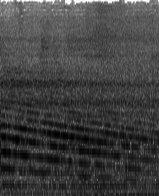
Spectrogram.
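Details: VW Kombi Bay Window ambulance with its original factory siren, tested with the battery freshly fitted and the rotator lamp on: a loud wailing siren with stacked tones sweeps slowly downward, steady and strong; normal siren operation.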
